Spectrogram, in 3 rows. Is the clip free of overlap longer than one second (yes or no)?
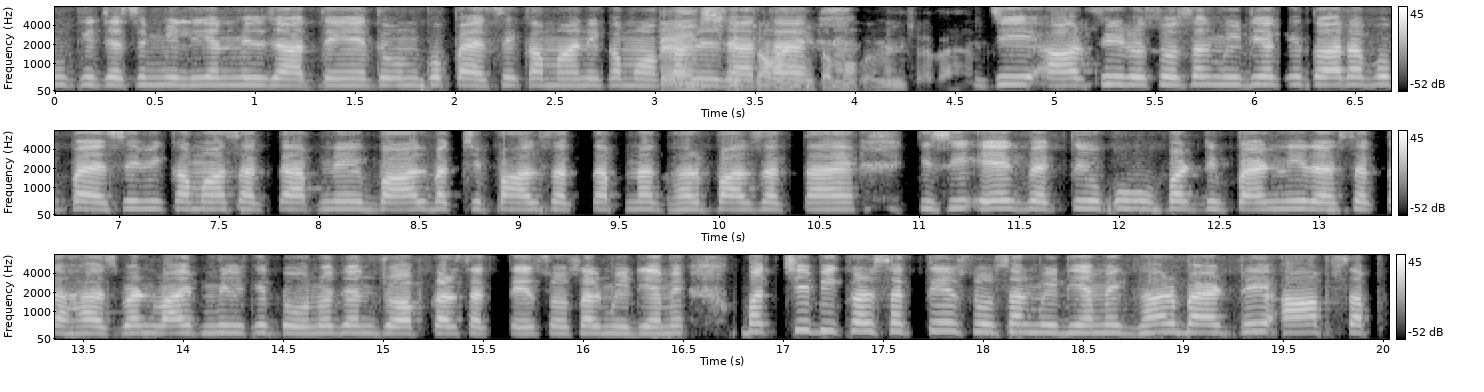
no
